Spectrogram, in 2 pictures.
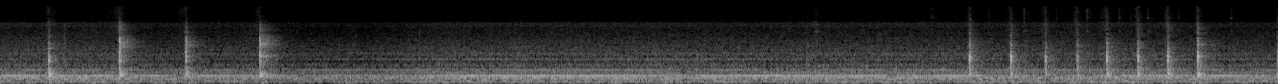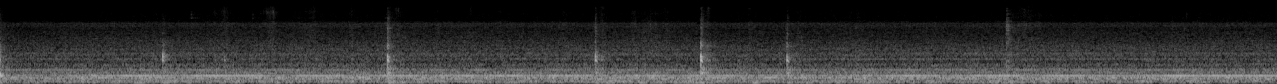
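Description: Kitchen knife chopping ginger on a wooden cutting board: a few separate knocks at the start, a quick run of about seven chops around the middle, then a few scattered ones. A steady hum runs underneath.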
